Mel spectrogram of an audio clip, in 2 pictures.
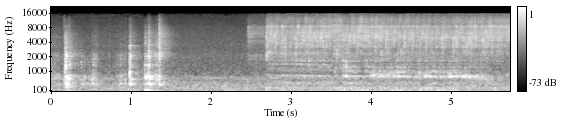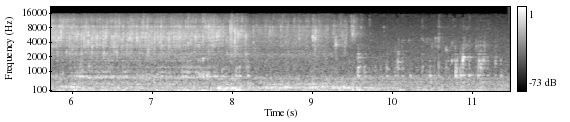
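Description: Tap water runs steadily into a kitchen sink during washing up after baking a pie, a broad continuous rush lasting most of the clip after a few clinks and knocks at the start, with no talking.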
